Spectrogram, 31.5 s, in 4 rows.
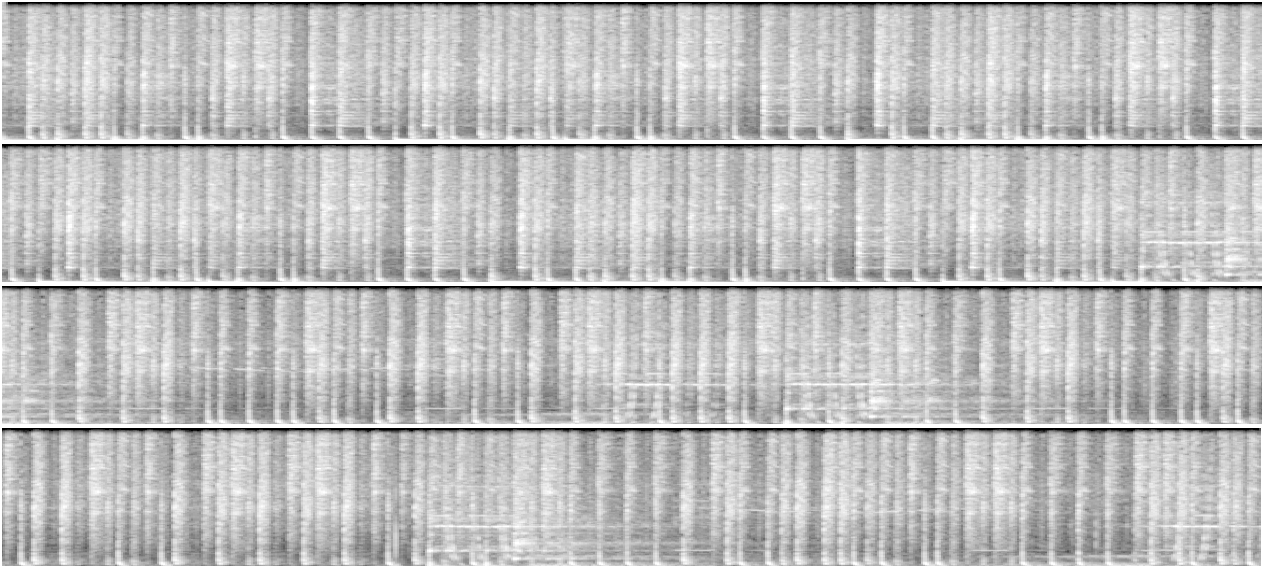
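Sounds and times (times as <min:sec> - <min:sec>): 
jungle music: 0:00.0 - 0:31.4.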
